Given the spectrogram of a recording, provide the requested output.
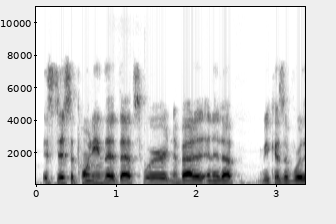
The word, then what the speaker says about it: Nevada: Yes, Nevada. That's the correct way to say it, not Nevada.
